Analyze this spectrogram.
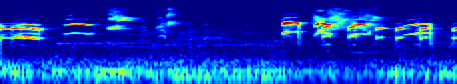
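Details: Caged king quail producing short falling whistles followed by a quick jumble of chirps and harsh squawky notes in rapid succession.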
